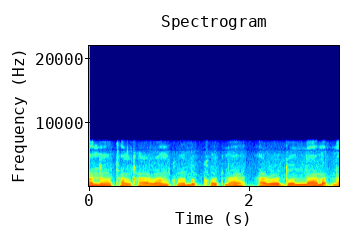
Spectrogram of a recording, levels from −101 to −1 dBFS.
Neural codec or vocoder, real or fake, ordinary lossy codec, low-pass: none; real; none; 7.2 kHz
